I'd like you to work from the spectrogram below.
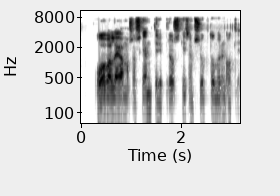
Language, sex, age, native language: Icelandic, male, 30-39, Icelandic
